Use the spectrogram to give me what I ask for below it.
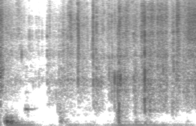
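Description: Faint, irregular paper crinkling and rustling as a Christmas cracker paper hat is unfolded. The crackles come in a few soft, uneven bursts.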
